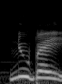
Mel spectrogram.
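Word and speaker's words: nube: New Bay is how it's pronounced, as new Spanish for cloud.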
